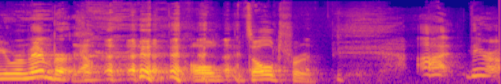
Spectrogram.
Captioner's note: laugh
